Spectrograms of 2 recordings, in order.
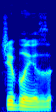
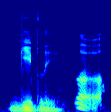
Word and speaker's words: Ghibli: uh gbt uh that i do the soft g for ghibli oh wait yeah i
